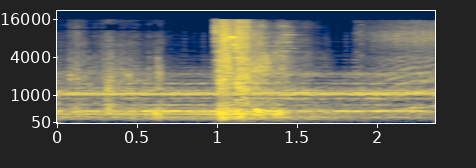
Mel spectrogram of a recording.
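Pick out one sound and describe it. A grappling line fires with a sharp whoosh.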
